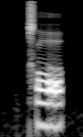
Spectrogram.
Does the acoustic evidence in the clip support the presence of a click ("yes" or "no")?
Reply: yes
